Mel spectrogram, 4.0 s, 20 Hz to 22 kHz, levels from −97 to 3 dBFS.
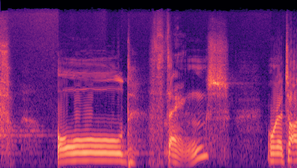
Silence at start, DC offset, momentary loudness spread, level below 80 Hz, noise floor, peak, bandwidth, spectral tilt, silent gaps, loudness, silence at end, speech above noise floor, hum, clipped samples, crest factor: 0 s; under 0.1%; 19 LU; -56 dBFS; -39 dBFS; -4 dBFS; 18.5 kHz; -3.5 dB/octave; none; -19 LUFS; 0 s; 22 dB; none; under 0.1%; 14 dB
